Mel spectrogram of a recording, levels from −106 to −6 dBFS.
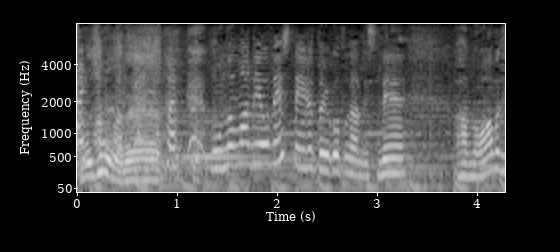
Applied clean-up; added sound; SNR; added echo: none; none; none; reverberation time 0.3 s.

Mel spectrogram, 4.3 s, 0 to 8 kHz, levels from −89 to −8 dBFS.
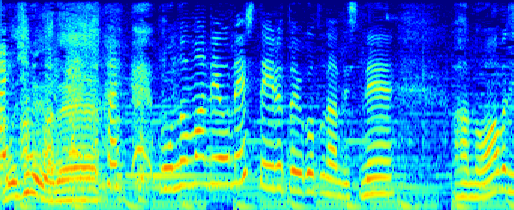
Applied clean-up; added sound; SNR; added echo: none; none; none; none.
